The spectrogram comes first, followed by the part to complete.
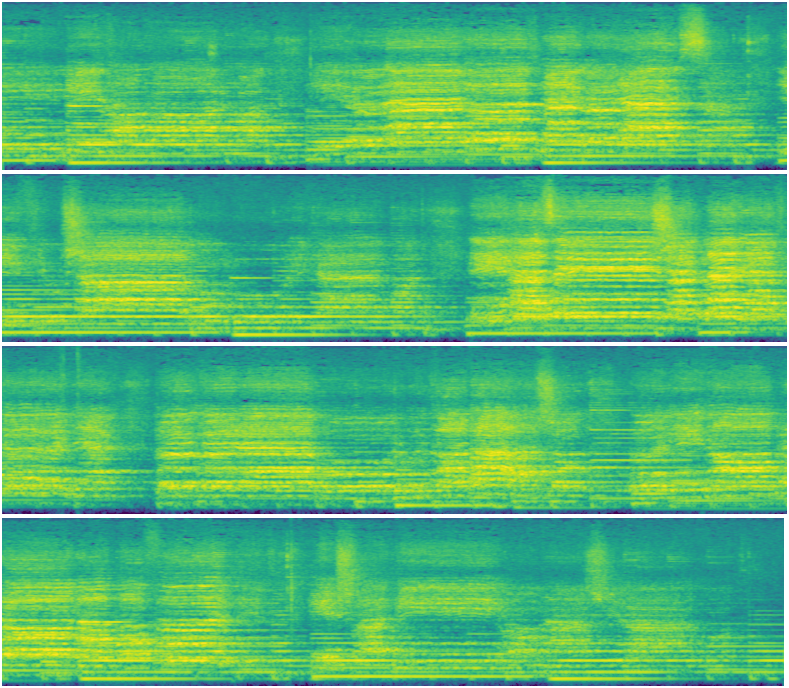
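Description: A mixed group of young voices singing together as a choir, with acoustic guitar accompaniment and notes held for a second or two at a time.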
